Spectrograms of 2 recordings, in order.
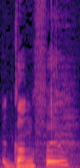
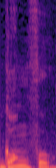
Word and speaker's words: kung fu: it is it true that traditionally it was pronounced gungfu actually that's that's correct it's actually that's how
